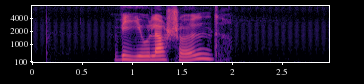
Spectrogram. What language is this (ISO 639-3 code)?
swe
